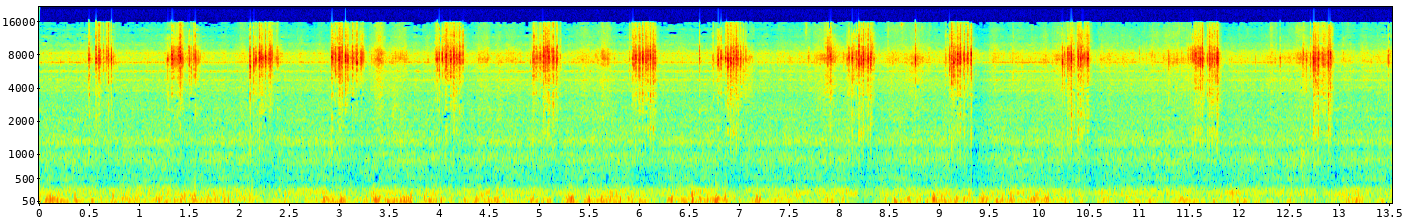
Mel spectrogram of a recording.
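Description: Small kitchen knife slicing through a bunch of spinach stems and leaves held in the hand, with a short crisp snip a little more often than once a second.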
